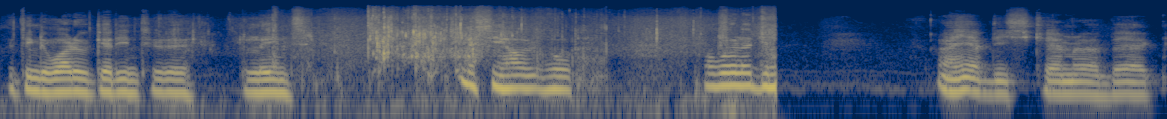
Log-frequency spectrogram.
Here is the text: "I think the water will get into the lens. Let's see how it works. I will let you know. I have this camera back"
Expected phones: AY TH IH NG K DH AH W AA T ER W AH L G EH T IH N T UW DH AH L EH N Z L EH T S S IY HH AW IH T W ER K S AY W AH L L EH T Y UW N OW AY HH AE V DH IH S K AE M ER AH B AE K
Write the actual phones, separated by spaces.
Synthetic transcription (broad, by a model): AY T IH NG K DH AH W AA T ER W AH G EH T IH N T UW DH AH L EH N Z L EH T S S IY HH AW IH T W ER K AY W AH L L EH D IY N AY HH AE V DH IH S K AE M ER AH B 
